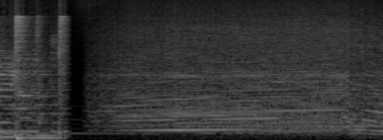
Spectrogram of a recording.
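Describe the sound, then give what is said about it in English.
A loud, brief burst of racing engines roars past, then fades into a steady drone of cars accelerating on a track, with rising engine harmonics and no voices. “Speaking of pretty cool sound effects, that one you just heard was, I think, one of the races at Monterey.”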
